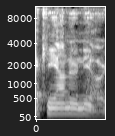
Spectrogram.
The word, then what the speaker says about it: Keanu Neal: Help me out with the pronunciation, because I was calling him Keanu Neal. – Yeah, Keanu Neal. Yep, exactly.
